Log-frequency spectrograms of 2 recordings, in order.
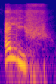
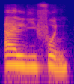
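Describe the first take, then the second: First: The word ends on a plain "f". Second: The word ends with an "un" syllable. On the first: "you do not pronounce the last huruf" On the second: "In Arabic, we call it alifun"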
